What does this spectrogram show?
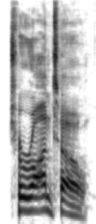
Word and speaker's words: Toronto: You don't pronounce the second T in Toronto. That's right. Toronto.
